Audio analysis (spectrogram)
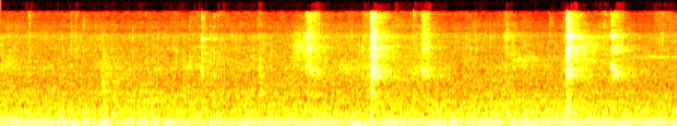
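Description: Okra masala stirred in a pan after peanut powder is added; a spoon scrapes and clinks against the pan a few times at irregular moments over a low steady hum.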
